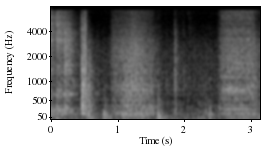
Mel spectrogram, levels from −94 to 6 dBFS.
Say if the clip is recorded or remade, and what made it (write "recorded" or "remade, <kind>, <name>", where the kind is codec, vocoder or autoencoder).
recorded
